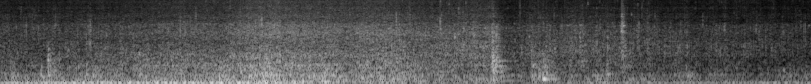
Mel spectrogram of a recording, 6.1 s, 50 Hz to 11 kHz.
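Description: Komatsu D20P bulldozer at work: a steady noisy rumble, a little quieter in the second half, with a few short knocks about four seconds in.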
